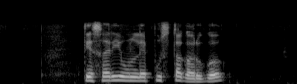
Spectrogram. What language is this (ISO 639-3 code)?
nep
